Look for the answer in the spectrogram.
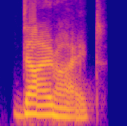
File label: "diorite", Indian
